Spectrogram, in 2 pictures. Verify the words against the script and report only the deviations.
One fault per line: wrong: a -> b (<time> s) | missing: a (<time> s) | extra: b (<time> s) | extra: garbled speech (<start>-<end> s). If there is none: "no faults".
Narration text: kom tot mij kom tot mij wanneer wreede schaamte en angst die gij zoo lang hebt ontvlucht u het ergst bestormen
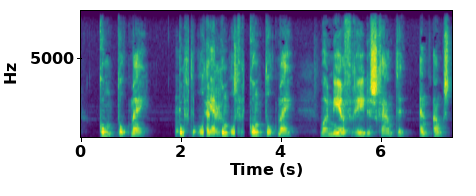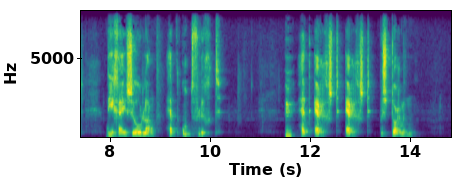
extra: garbled speech (1.9-3.3 s)
extra: ergst (12.7 s)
